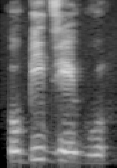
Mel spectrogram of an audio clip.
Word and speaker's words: Obidiegwu: Ugochi Obidiegwu. Is that correct? Your pronunciation of your surname? Obidiegwu. Obidiegwu.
